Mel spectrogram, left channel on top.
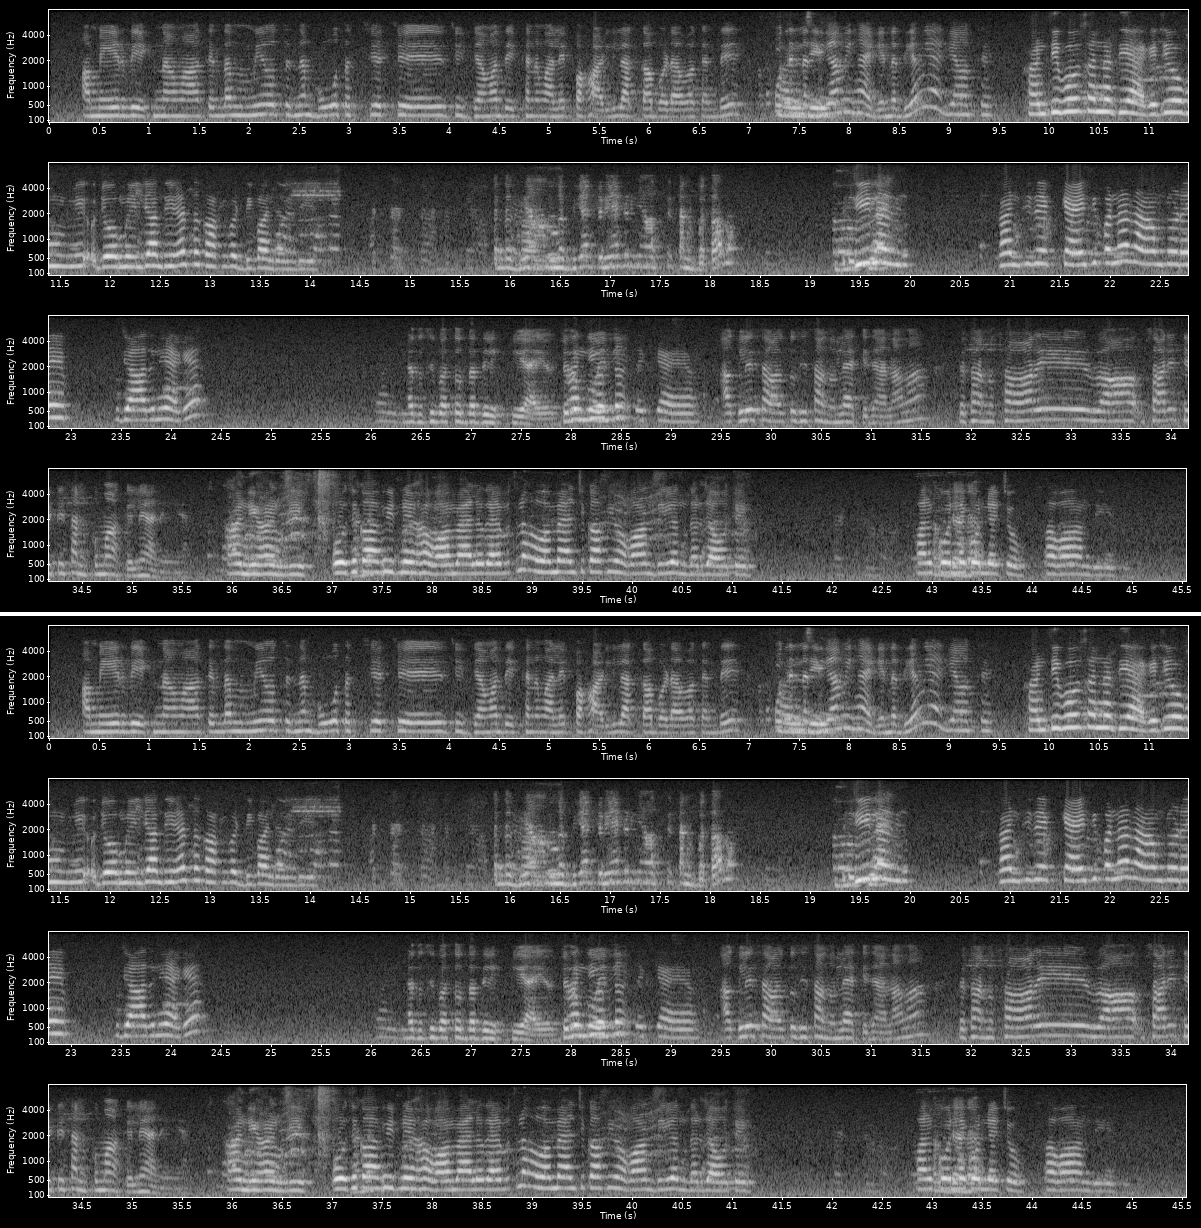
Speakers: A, on the right; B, on the left.
A: ਅਮੇਰ ਵੇਖਣਾ ਵਾ ਕਹਿੰਦਾ ਮੰਮੀ ਉਹਥੇ ਨਾ ਬਹੁਤ ਅੱਛ ਅੱਛੇ ਅੱਛੇ ਚੀਜ਼ਾਂ ਵਾ ਦੇਖਣ ਵਾਲੇ ਪਹਾੜੀ ਇਲਾਕਾ ਬੜਾ ਵਾ ਕਹਿੰਦੇ ਉੱਥੇ
B: ਹਾਂਜੀ
A: ਨਦੀਆਂ ਵੀ ਹੈਗੀਆਂ ਨਦੀਆਂ ਵੀ ਹੈਗੀਆਂ ਉੱਥੇ
B: ਹਾਂਜੀ ਬਹੁਤ ਸਨਾਂ ਦੀ ਹੈਗੇ ਜੀ ਉਹ ਮੰ ਜੋ ਮਿਲ ਜਾਂਦੀ ਹੈ ਨਾ ਤਾਂ ਕਾਫ਼ੀ ਵੱਡੀ ਬਣ ਜਾਂਦੀ ਹੈ
A: ਅੱਛਾ ਅੱਛਾ ਨਦੀੀਆਂ ਨਦੀਆਂ
B: ਹਾਂਜੀ
A: ਨਦੀਆਂ ਕਿਹੜੀਆਂ ਕਿਹੜੀਆਂ ਉੱਥੇ ਤੁਹਾਨੂੰ ਪਤਾ ਵਾ ਦੇਖ
B: ਜੀ
A: ਕੇ
B: ਨਾ
A: ਆਏ
B: ਹਾਂਜੀ ਤੇ ਕਹਿ ਸੀ ਪਰ ਨਾ ਆਰਾਾਮ ਥੋੜੇ ਯਾਦ ਨਹੀਂੀ ਹੈਗੇ ਹਾਂਜੀ।
A: ਮੈਂ ਤੁਸੀਂ ਬਸ ਓਦਾਂ ਦੇਖ ਕੀ ਆਏ ਹੋ ਚਲੋ
B: ਹਾਂਜੀ
A: ਕੋਈ
B: ਓਦਾਂ
A: ਨੀ
B: ਦੇਖ ਕੇ ਆਏ ਆ।
A: ਅਗਲੇ ਸਾਲ ਤੁਸੀਂ ਸਾਨੂੰ ਲੈ ਕੇ ਜਾਣਾ ਵਾ ਤੇ ਸਾਨੂੰ ਸਾਰੀ ਸਾਰੀ ਸਿਟੀ ਸਾਨੂੰ ਘੁਮਾ ਕੇ ਲਿਆਣੀ ਆ
B: ਹਾਂਜੀ-ਹਾਂਜੀ ਉੱਥੇ
A: ਹਜੀ
B: ਕਾਫ਼ੀ ਨੇ ਹਵਾ ਮਹਿਲ ਵਗੈਰਾ ਮਤਲਬ ਹਵਾ ਮਹਿਲ ਚ ਕਾਫ਼ੀ ਹਵਾ ਆਉਂਦੀ ਹੈ ਅੰਦਰ ਜਾਓ ਤੇ
A: ਅੱਛਾ-ਅੱਛਾ ਤੇ ਉਹ
B: ਹਰ
A: ਮਤਲਬ
B: ਕੋਨੇ
A: ਜਿਆਦਾ
B: ਕੋਨੇ ਚੋਂ ਹਵਾ ਆਉਂਦੀ ਹੈ ਜੀ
